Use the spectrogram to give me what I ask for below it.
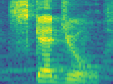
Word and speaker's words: schedule: Schedule.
